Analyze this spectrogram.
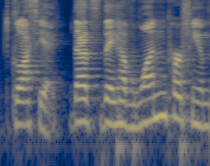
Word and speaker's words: Glossier: your perfume I do um oh what's it glossier I love it who's that by it's glossier it's glossier that's they have one perfume that they do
